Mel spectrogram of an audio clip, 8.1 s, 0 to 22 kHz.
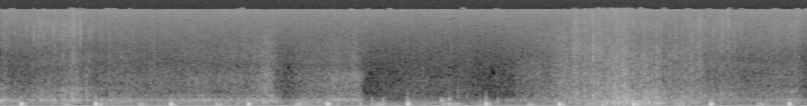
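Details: ASMR heart sound recording: steady, regular low heart thumps at about 77 beats a minute, with brushing and tapping sounds in the other ear.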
